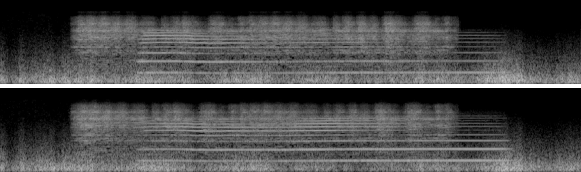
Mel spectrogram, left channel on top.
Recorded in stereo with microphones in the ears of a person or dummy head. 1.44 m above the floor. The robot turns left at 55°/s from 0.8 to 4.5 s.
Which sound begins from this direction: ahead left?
A trumpet, at 1.4 s.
